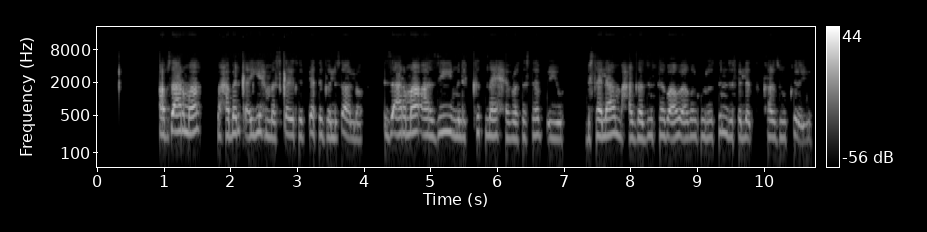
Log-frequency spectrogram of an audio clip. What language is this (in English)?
Tigrinya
